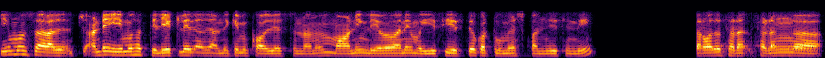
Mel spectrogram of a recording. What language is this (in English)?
Telugu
